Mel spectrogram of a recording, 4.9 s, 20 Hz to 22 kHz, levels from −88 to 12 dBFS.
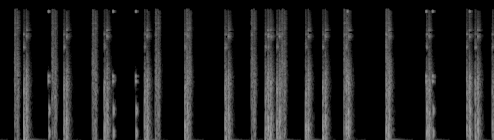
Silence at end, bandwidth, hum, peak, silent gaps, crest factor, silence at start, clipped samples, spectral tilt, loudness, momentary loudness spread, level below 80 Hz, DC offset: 0.15 s; 17 kHz; none; -8 dBFS; none; 24 dB; 0.15 s; under 0.1%; -3 dB/octave; -31 LUFS; 4 LU; -46 dBFS; under 0.1%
